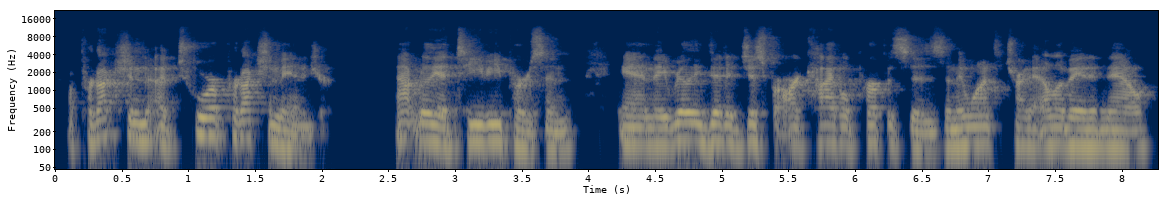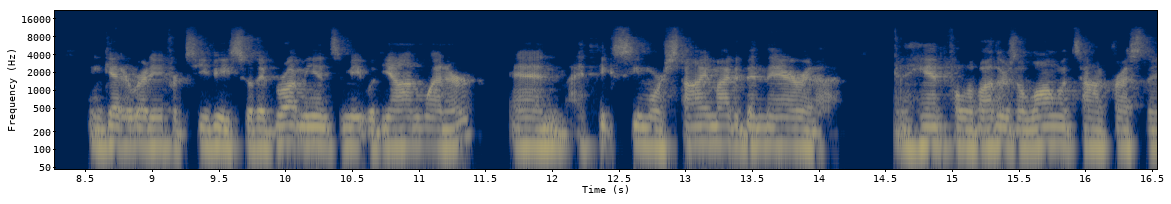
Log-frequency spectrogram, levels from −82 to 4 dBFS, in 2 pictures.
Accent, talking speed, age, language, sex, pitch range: American, 230 wpm, 40-59, English, male, 110-125 Hz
